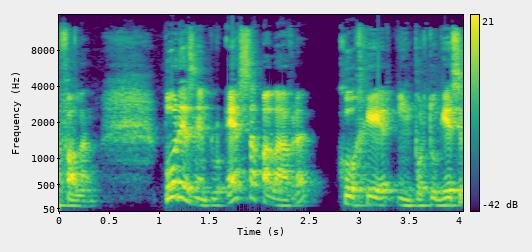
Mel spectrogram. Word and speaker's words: correr: Quando nós temos 2 R's, a língua tem que golpear várias vezes o céu da boca. Então, o som é mais ou menos correr.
